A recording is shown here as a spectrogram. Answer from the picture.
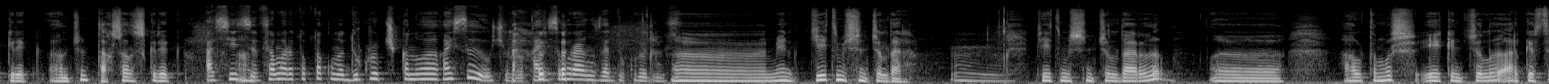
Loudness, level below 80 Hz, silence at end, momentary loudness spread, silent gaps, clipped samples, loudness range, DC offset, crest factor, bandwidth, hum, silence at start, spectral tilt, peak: -21 LUFS; -44 dBFS; 0 s; 10 LU; none; under 0.1%; 2 LU; under 0.1%; 18 dB; 17 kHz; none; 0 s; -5.5 dB/octave; -2 dBFS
